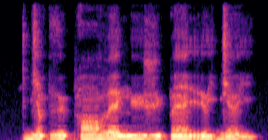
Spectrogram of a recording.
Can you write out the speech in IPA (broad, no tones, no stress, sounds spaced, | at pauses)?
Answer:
dʲ ɑ̃ p ð ʉ pʰ ɑ̃ β ɛ ŋ y ɣ y p ɛ̃ rʲ u j dʲ œ̃ j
